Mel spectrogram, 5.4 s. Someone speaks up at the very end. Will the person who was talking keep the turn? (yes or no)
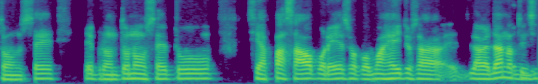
yes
